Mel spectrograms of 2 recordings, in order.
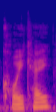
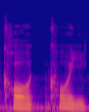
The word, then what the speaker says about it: Koike: And after that point, both of the fellas, Koike, I think you say it Koike. I said Koike in the video, and I was wondering about this. I think it's like Koike. So it's basically Koike.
